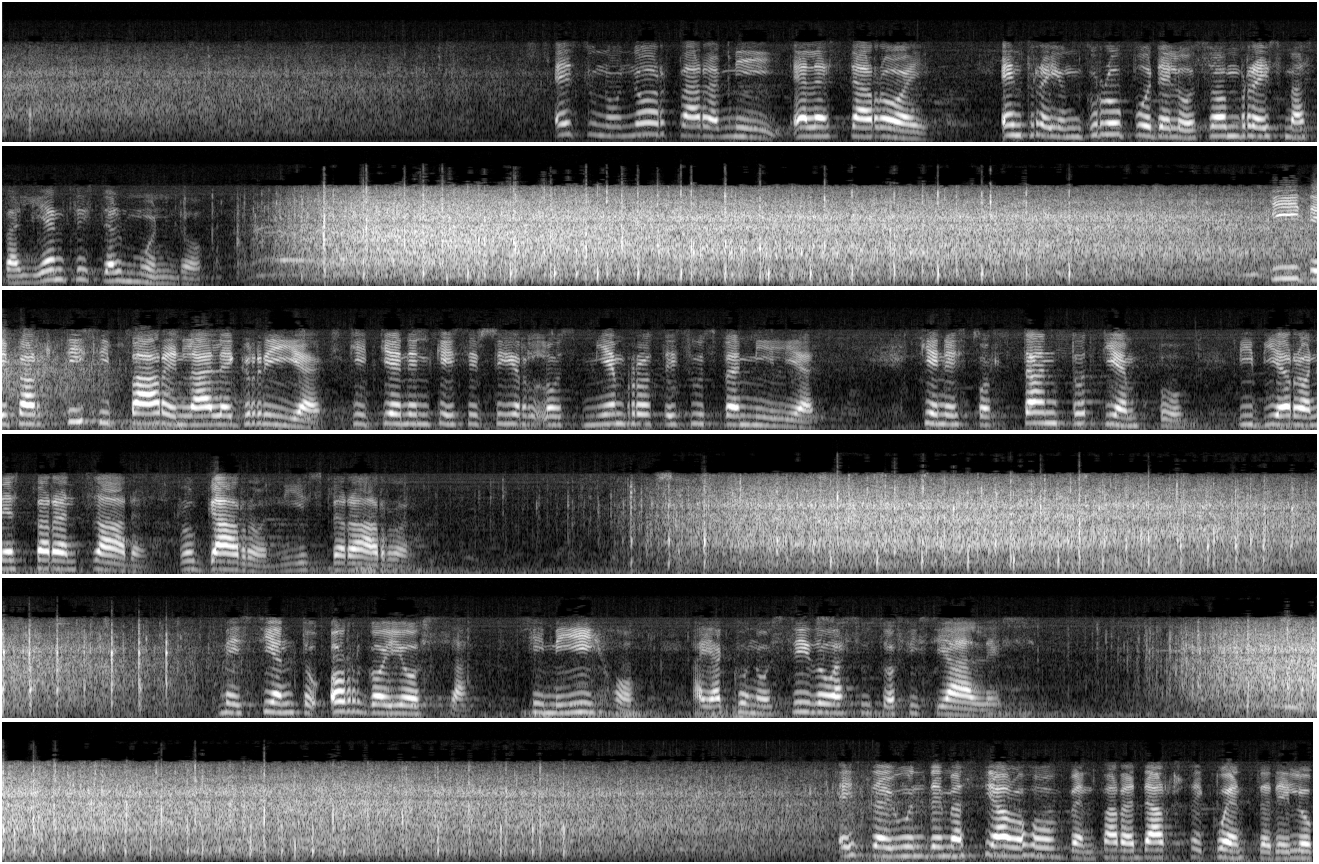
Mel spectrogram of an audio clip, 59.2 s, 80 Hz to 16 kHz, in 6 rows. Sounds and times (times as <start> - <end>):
Narration, monologue: 3.9 - 11.6, 19.4 - 33.6, 40.8 - 47.3, 55.5 - 59.1
Female speech, woman speaking: 4.1 - 11.4, 19.4 - 25.9, 26.6 - 32.8, 41.1 - 47.1, 55.6 - 59.1.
